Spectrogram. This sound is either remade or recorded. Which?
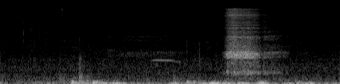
recorded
